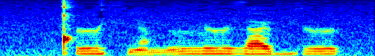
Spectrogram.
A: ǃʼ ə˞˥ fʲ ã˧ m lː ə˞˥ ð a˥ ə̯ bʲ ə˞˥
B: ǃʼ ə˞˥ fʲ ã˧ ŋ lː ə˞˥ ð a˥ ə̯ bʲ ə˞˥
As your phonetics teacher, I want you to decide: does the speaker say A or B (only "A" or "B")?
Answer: A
